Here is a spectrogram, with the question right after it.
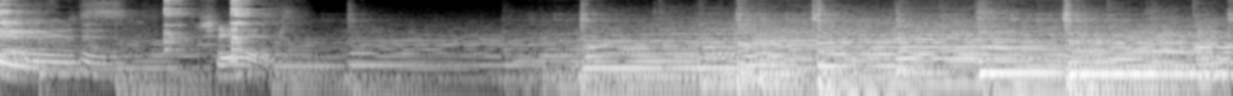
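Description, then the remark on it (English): Glasses of Prosecco clink together in a toast at the end of a Not Just the Tudors Lates discussion, a few bright ringing chinks, followed by a busier stretch of clattering and light tapping with faint murmured voices behind. “Well, thank you for the invitation and the Prosecco. Absolutely. Cheers.”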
